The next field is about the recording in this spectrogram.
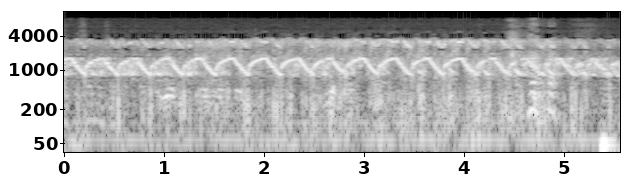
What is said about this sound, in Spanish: Acaba de pasar ahí una ambulancia.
